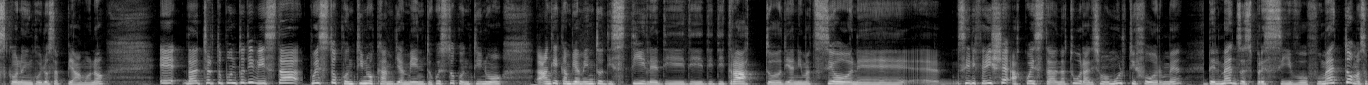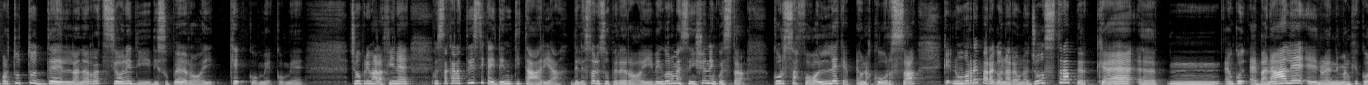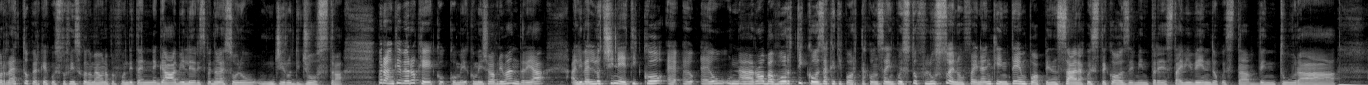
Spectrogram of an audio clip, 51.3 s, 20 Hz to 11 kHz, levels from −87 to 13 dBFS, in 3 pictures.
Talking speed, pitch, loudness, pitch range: 175 wpm, 235 Hz, -20 LUFS, 210-265 Hz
